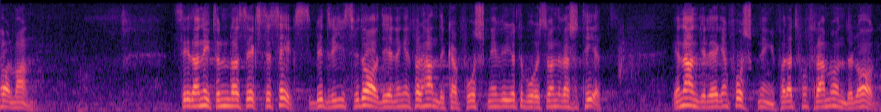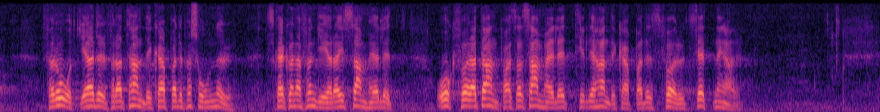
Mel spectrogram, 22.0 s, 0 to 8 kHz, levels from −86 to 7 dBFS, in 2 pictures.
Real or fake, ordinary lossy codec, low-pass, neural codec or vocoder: real; none; 7.2 kHz; none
